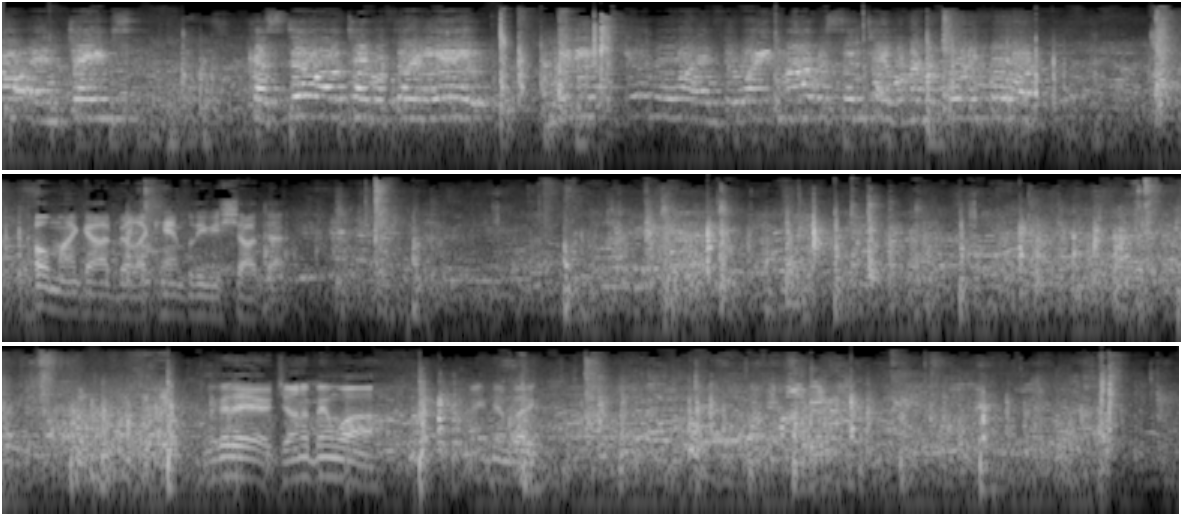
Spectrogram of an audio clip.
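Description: Foosball rods rattle and spin.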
